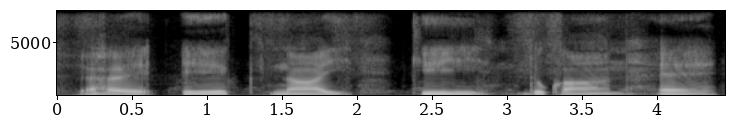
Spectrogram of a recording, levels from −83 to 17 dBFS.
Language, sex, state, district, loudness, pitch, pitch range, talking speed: Hindi, male, Uttar Pradesh, Hamirpur, -18 LUFS, 105 Hz, 100-110 Hz, 80 wpm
